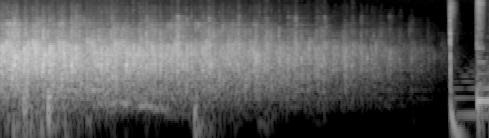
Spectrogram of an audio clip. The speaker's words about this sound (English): And I wish that you'd now give our panel a rounding applause for their participation today. Thank you.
